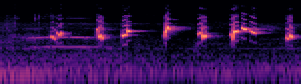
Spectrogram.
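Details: Sooty-headed bulbul singing in gacor 'full ropel' style as master song for young birds: a short burst of clear, bubbly chirps, some doubled, spaced a fraction of a second apart, after a faint thin whistle and low hum.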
